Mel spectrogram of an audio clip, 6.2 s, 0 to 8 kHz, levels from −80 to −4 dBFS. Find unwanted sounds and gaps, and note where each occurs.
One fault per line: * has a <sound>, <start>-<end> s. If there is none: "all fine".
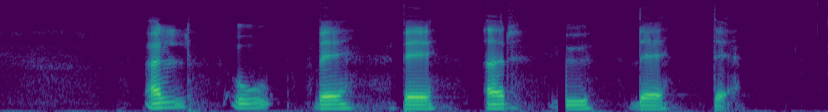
* has a dropout, 4.2-4.3 s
